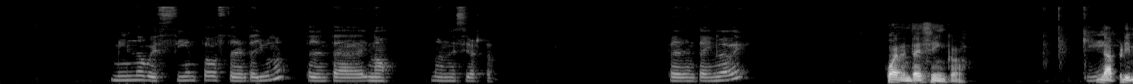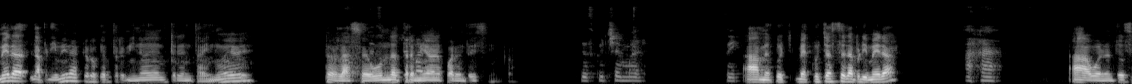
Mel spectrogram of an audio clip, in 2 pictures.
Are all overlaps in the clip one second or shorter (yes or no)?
no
